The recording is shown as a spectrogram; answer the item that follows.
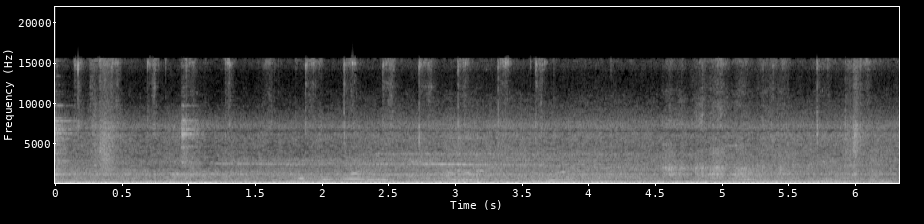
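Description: Steady low rumble of a vehicle engine running, with faint voices in the background.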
